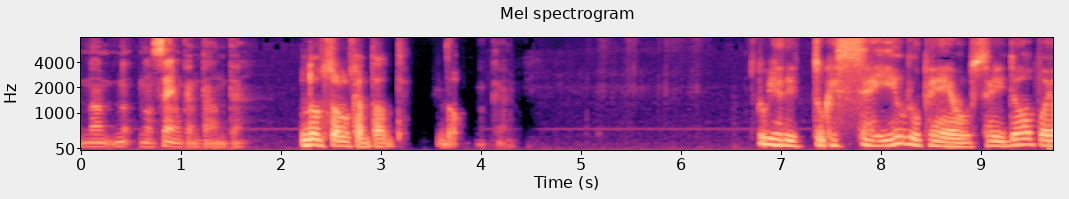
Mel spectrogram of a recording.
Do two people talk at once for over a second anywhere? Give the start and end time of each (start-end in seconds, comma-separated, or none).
none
